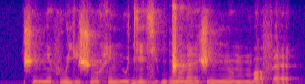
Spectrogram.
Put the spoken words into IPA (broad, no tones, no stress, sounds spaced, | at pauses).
ʃ ẽ n ẽ f u j i ʃ õ h ẽ n u dʲ æ̃ zʲ u b ŋ͡ǁ õ ɾ æ̃ ʃ i nː õ mː ɒ f æ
